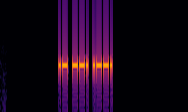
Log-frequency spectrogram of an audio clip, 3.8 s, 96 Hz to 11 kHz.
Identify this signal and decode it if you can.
Morse code, heard as a keyed tone, about 35 wpm, 700 Hz. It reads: AGP
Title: USA Call Sign Postfixes - 3 Letters 35wpm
